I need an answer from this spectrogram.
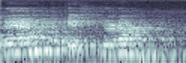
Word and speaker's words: त्र्यंबकेश्वरम: त्र्यंबकेश्वरम, म में हलंत है तो त्र्यंबकेश्वरम।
